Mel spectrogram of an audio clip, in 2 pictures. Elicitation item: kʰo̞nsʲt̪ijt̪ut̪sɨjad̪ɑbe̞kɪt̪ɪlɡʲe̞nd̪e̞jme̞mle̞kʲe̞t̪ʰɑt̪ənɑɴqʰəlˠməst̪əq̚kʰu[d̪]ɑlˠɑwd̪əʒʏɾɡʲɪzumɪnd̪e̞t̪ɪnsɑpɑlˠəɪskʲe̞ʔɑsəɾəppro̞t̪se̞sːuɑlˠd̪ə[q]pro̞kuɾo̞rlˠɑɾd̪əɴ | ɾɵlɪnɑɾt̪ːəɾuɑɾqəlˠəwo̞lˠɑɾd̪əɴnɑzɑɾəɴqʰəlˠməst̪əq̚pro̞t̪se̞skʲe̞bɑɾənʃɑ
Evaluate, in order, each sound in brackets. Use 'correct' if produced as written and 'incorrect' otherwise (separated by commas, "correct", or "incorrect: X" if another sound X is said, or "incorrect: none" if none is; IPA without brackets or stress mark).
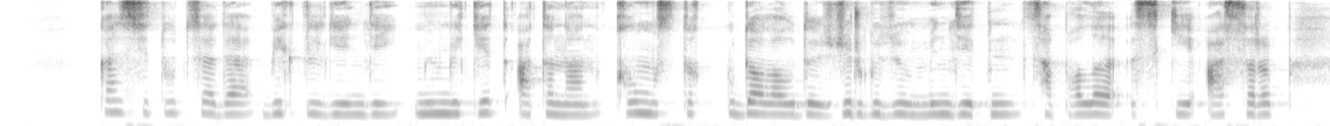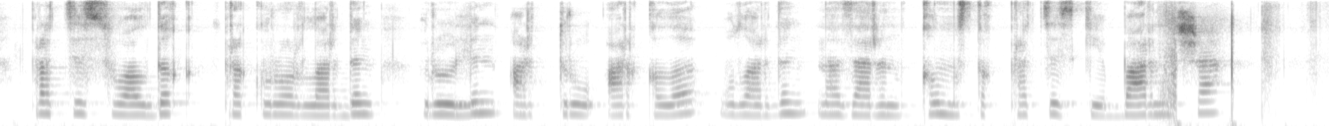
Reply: correct, correct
